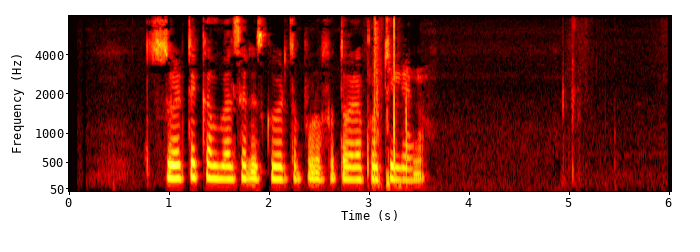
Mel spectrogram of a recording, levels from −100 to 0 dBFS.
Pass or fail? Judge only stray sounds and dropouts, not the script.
pass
